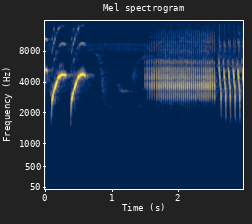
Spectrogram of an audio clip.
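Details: Young-canary training song: two rising whistled upsweeps, a short pause, then a dense buzzy high trill held about a second, closing with a quick stuttering series of sharp notes.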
